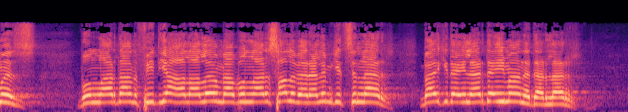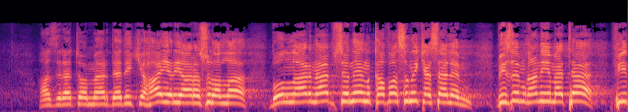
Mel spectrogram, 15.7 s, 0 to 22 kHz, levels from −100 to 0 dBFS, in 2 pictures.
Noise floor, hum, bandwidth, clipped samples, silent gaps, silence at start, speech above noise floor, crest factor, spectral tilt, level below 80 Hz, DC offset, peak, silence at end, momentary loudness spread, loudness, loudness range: -51 dBFS; none; 11 kHz; under 0.1%; none; 0 s; 36 dB; 12 dB; -3 dB/octave; -54 dBFS; under 0.1%; -2 dBFS; 0 s; 7 LU; -15 LUFS; 2 LU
